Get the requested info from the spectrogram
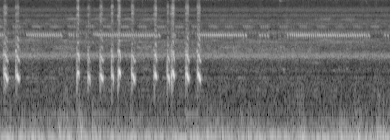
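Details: A toad in a garden around a house gives short, slightly falling croaks in quick irregular bursts over a low rumble.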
